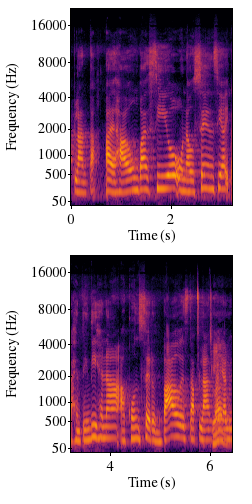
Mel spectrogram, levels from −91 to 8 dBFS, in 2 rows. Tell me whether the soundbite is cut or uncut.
cut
